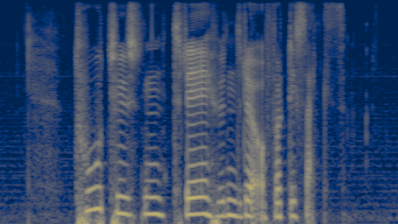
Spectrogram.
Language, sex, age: Norwegian, female, 30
